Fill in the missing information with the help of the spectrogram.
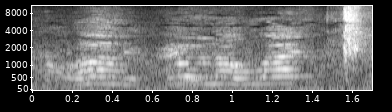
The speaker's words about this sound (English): Oh my god, that's pistol whipping.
